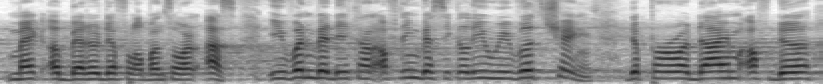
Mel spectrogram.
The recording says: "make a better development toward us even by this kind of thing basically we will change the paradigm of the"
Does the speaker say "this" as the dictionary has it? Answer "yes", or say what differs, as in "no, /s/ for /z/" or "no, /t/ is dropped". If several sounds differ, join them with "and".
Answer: no, /s/ is dropped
